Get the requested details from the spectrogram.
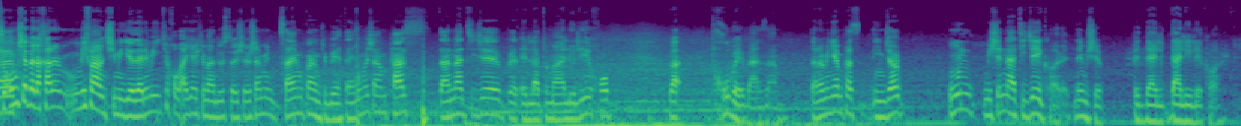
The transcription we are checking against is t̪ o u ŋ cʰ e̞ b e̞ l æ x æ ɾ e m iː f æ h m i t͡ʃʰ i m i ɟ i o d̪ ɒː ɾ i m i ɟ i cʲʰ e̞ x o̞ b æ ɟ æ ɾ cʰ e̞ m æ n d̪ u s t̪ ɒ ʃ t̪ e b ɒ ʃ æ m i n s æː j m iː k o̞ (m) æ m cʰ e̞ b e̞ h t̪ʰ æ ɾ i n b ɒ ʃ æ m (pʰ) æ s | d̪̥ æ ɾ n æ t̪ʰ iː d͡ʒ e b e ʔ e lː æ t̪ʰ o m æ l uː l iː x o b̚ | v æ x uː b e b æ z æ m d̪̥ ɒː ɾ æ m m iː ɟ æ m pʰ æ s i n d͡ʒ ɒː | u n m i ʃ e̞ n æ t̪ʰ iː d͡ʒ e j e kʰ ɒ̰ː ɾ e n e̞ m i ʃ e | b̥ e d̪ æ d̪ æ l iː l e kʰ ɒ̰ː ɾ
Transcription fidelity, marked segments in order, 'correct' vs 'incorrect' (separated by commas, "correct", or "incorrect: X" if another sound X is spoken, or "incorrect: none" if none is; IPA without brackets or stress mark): incorrect: n, correct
